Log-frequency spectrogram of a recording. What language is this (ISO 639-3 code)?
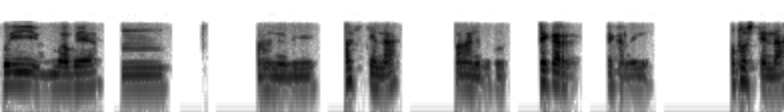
brx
